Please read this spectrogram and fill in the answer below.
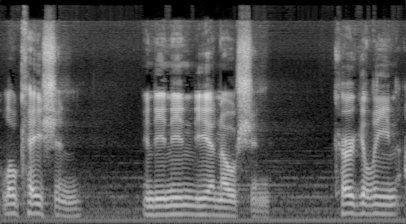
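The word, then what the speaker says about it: Kerguelen: Kirgalene Island, some pronounce Kergene.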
